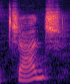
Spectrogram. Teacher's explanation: same diagram the last word is Judge the final sound is the vocal chords are held together the sound is voiced and the passive articulator is the region behind the alveolar Ridge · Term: affricates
